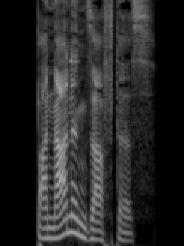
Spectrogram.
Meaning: genitive singular of Bananensaft
- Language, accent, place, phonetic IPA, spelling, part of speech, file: German, Germany, Berlin, [baˈnaːnənˌzaftəs], Bananensaftes, noun, De-Bananensaftes.ogg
